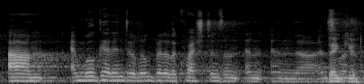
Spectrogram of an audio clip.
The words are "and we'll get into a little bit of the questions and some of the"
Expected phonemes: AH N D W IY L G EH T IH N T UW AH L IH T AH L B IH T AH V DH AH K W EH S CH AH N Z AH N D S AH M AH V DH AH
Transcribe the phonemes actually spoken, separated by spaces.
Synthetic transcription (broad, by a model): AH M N W IY L G EH T IH N T UW AH L IH T L B IH T AH V DH AH K W EH S CH AH N Z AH N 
